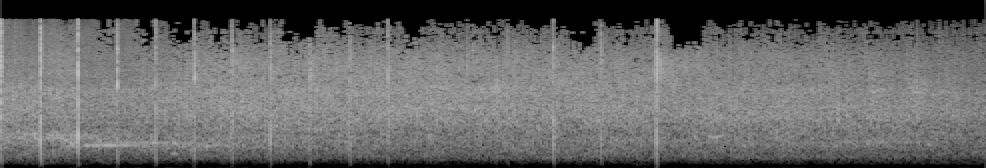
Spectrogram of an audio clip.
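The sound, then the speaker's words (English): A crowd applauds children after their performance, steady clapping for several seconds, a dense wash with a few sharp, louder claps standing out near the start before it evens out. “Thank you all for coming out today, and I think these children deserve one more round of applause.”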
